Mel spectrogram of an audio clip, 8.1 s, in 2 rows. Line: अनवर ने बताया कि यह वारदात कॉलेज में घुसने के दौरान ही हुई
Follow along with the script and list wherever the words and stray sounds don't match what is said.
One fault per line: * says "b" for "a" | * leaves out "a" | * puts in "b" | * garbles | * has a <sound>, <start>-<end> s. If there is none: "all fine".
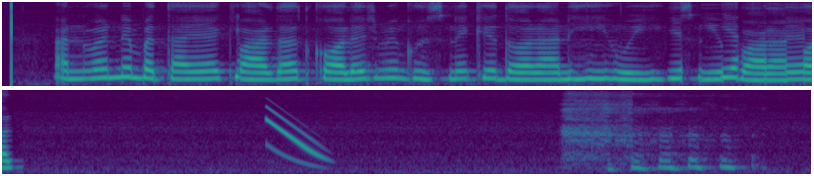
* leaves out "यह"
* garbles
* has a chirp, 5.4-5.7 s
* has a laugh, 6.8-7.9 s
